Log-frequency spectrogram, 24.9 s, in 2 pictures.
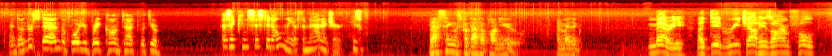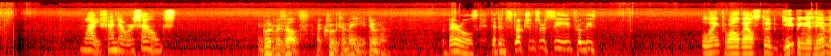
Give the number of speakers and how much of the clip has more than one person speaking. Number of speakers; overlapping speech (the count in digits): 4, no overlap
